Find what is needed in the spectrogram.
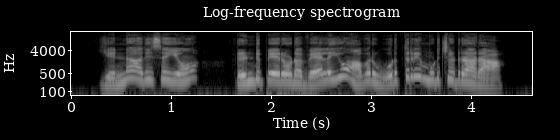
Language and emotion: Tamil, surprised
